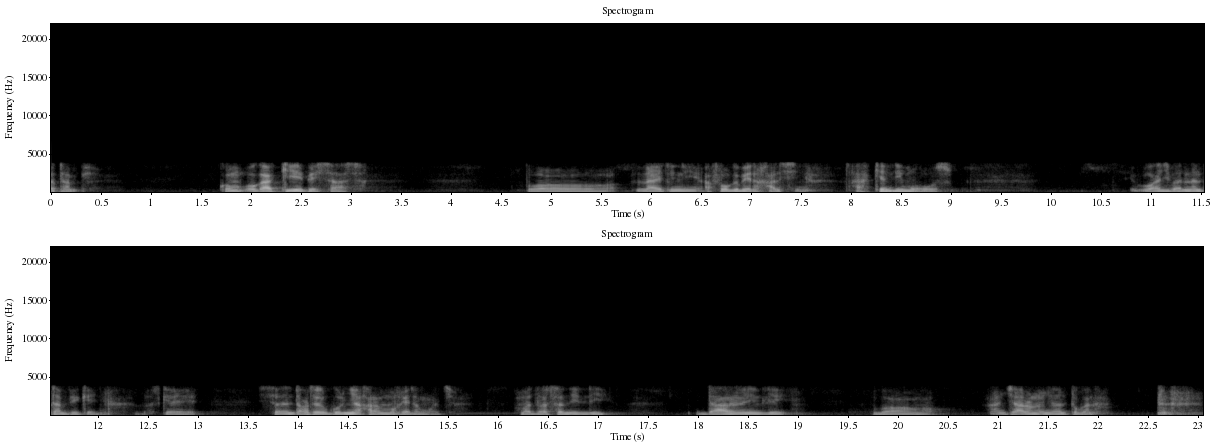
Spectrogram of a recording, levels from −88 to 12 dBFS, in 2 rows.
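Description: From start to finish the speech carries the sound of the AMR narrowband mobile codec. Nothing above about 3.8 kHz survives, so the audio is dull and telephone-like, without sibilant detail. The codec rebuilds the voice from a vocal-tract model excited by a few pulses per short subframe, and at this setting the damage is plainly audible as a buzzy, synthetic edge, which fits a mid-rate AMR-NB mode of around 10 kbps.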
